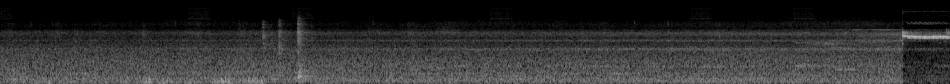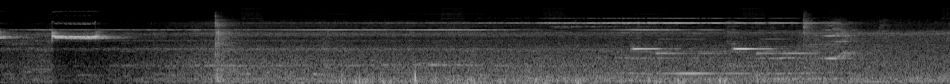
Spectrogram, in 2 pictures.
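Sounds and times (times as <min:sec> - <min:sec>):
train rumble: 0:00.0 - 0:19.0
loud high beeps: 0:09.0 - 0:17.8.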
